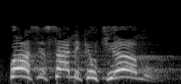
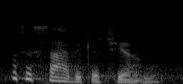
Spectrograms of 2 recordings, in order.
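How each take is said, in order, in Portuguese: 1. É dito com uma voz áspera e impositiva. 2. É dito com uma voz gentil e suave. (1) "com essa voz, com essa imposição" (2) "Isso produz um relaxamento"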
